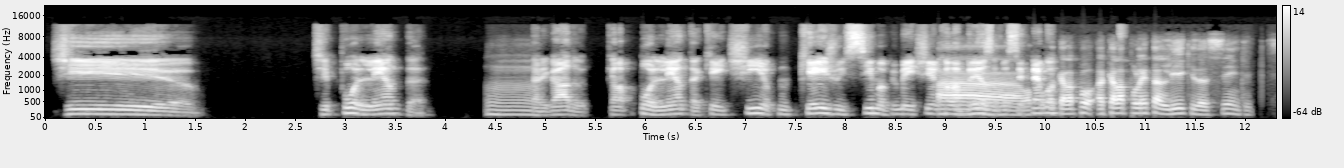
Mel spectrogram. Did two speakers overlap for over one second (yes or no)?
yes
